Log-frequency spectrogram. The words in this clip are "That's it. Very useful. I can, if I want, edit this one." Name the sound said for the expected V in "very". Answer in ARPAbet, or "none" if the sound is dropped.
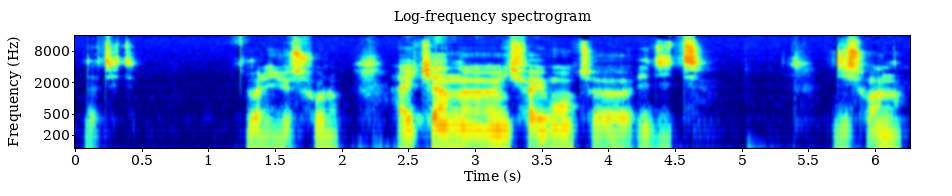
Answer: W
